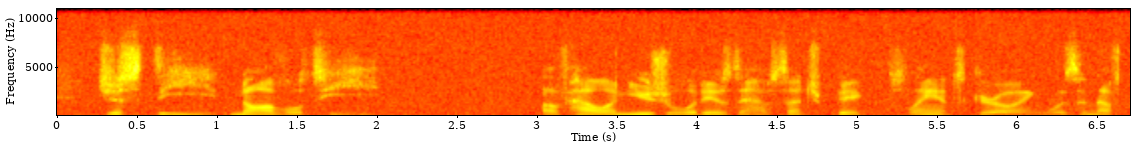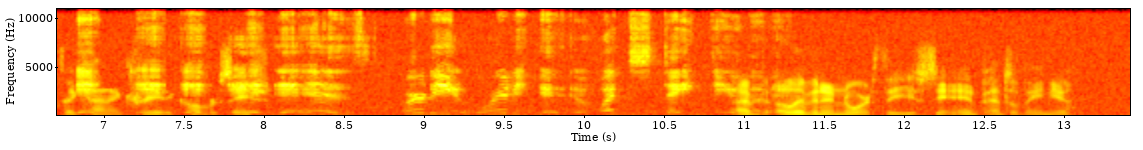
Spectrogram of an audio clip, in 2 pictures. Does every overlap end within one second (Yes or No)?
No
